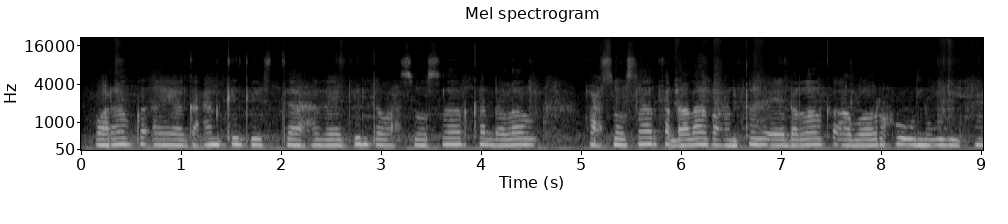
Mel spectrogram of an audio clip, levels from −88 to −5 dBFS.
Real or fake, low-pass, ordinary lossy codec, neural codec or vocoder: fake; none; none; codec, 44.1 kHz, 7.8 kbps, Pupu-Codec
